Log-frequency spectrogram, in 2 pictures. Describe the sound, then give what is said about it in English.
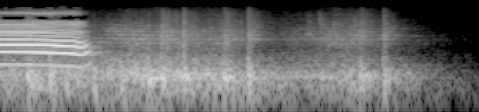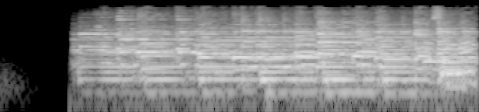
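A train in Italy, bound for Milano, rumbles along the rails with faint rhythmic clacking, opening with a brief horn-like tone; after a short silence, loud sustained music takes over. “Ma questo treno va a Milano!”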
